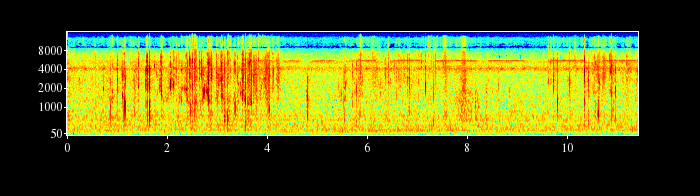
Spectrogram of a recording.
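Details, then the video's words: Wild raccoons filmed close up while eating: crisp, irregular crunching and biting clicks, clustered between the second and fourth seconds and then sparser, over a quiet outdoor background with a faint steady high tone. "Wild Raccoons & ASMR Chewing Sounds"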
